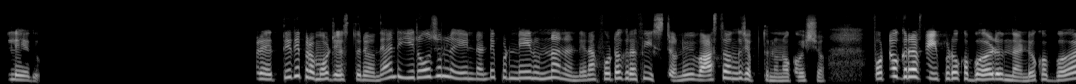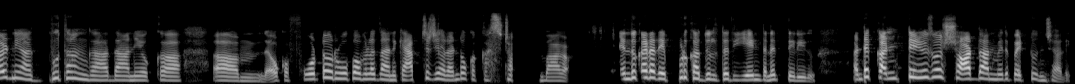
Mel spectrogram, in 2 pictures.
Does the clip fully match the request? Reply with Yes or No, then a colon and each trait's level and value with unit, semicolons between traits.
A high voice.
Yes: very high, 250 Hz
